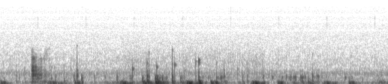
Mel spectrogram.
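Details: Long stomach growling at night: low, irregular gurgles and bubbling rumbles in quick succession, normal stomach growling (borborygmi).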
